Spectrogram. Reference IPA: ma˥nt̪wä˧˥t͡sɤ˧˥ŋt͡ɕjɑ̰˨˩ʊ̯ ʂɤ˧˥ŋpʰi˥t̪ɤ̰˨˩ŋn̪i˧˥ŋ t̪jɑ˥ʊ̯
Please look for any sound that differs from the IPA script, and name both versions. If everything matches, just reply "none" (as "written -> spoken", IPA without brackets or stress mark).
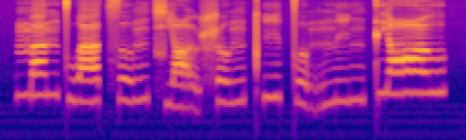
none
